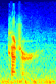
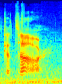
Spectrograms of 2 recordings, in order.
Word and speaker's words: Qatar: Um I heard Americans say uh cutter. Said cutter was cu t. This kind of boat. A cutter. Uh no it's Qatar.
